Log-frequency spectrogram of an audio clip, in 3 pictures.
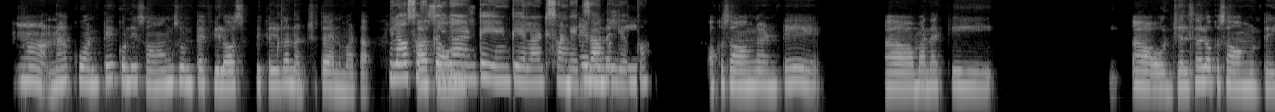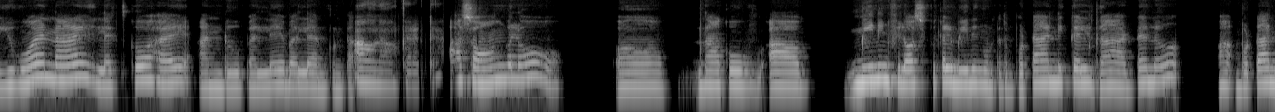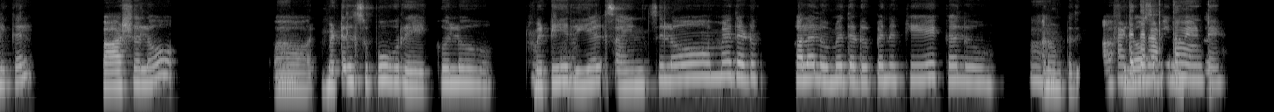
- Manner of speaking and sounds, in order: in English: "సాంగ్స్"; in English: "ఫిలాసఫికల్‌గా"; in English: "ఫిలాసఫికల్‌గా"; in English: "సాంగ్? ఎగ్జాంపుల్"; in English: "సాంగ్స్"; tapping; in English: "సాంగ్"; other background noise; in English: "సాంగ్"; in English: "'యు అన్ అయ్, లెట్స్ గో హై, అండ్ డు"; in English: "కరెక్ట్"; in English: "సాంగ్‌లో"; in English: "మీనింగ్, ఫిలాసఫికల్ మీనింగ్"; in English: "బొటానికల్"; in English: "బొటానికల్"; in English: "మెటీరియల్ సైన్స్‌లో"; in English: "ఫిలాసఫీ"
- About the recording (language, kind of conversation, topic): Telugu, podcast, మీ చిన్నప్పటి జ్ఞాపకాలను వెంటనే గుర్తుకు తెచ్చే పాట ఏది, అది ఎందుకు గుర్తొస్తుంది?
